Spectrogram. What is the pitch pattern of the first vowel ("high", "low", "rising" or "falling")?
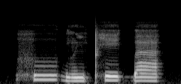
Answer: high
